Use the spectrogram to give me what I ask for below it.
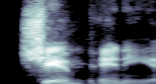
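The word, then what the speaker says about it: Champagnie: a hard time that his last name is spelled basically like Champagne, but you pronounce it Champini.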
